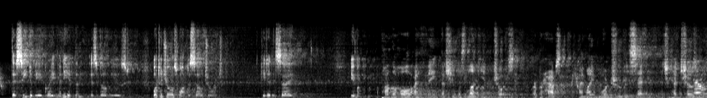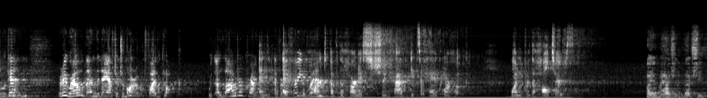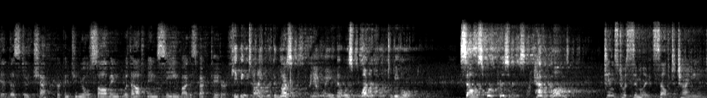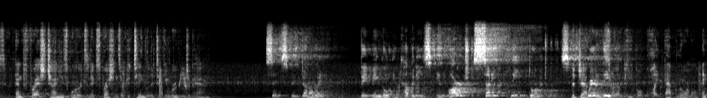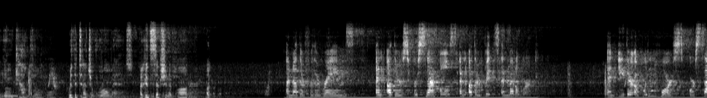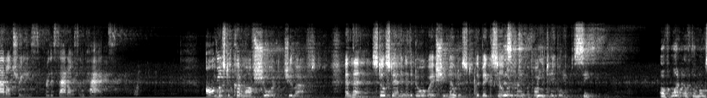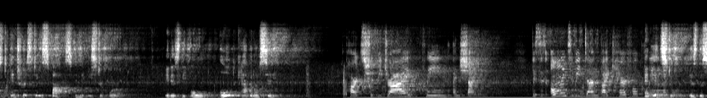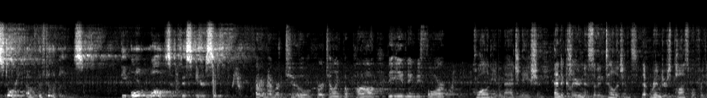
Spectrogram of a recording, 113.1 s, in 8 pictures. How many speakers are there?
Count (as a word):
seven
